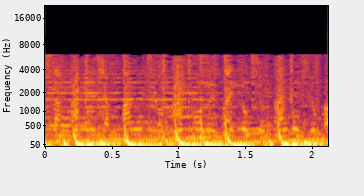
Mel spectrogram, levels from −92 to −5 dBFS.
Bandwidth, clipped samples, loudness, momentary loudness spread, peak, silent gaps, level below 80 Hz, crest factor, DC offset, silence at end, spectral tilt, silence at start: 6.4 kHz; under 0.1%; -14 LUFS; 2 LU; 0 dBFS; none; -14 dBFS; 12 dB; under 0.1%; 0 s; -6 dB/octave; 0 s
